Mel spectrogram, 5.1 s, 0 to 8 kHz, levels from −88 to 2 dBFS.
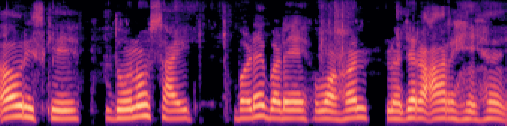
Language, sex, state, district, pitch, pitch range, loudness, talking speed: Hindi, male, Chhattisgarh, Sarguja, 200 Hz, 190-210 Hz, -15 LUFS, 120 wpm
